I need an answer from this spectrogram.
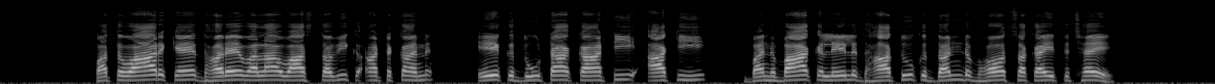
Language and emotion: Maithili, neutral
